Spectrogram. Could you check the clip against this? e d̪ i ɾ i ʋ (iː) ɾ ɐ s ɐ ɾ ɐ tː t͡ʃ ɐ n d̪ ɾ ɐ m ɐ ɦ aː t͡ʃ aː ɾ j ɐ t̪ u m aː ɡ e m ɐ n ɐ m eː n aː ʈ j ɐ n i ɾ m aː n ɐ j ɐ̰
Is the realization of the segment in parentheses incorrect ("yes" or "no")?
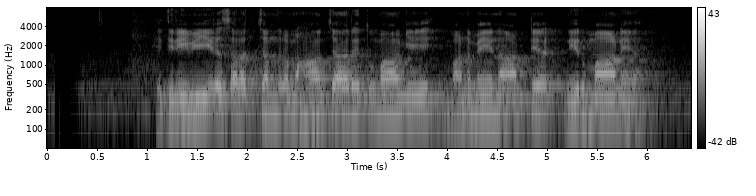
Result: no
